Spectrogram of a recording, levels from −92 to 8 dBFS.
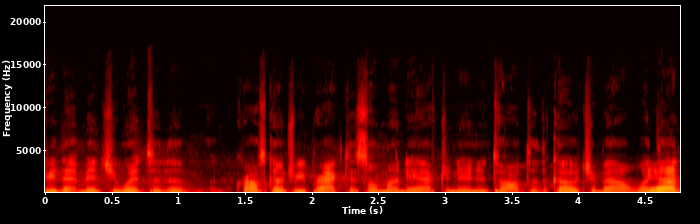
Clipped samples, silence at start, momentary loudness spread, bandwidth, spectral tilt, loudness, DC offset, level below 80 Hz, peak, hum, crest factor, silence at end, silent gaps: under 0.1%; 0 s; 5 LU; 16 kHz; -6 dB/octave; -42 LUFS; under 0.1%; -68 dBFS; -22 dBFS; none; 20 dB; 0 s; none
